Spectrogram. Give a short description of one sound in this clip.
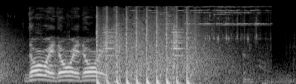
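A rifle fires a rapid burst of shots that echo briefly.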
